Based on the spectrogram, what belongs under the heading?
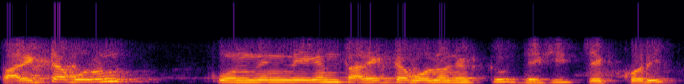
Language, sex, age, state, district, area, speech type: Bengali, male, 18-30, West Bengal, Jhargram, rural, conversation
